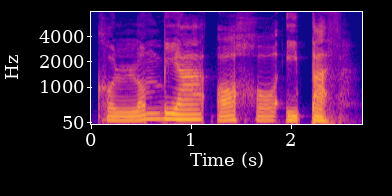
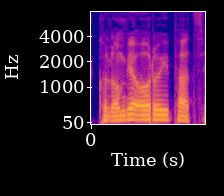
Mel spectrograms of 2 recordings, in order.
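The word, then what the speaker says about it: Colombia Oro y Paz: Und ist bei der Columbia Ojo Paz. Erstaunlicherweise richtig ausgesprochen. – Columbia Oro Ipath, ja.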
